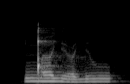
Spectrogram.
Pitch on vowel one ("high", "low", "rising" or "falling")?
high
